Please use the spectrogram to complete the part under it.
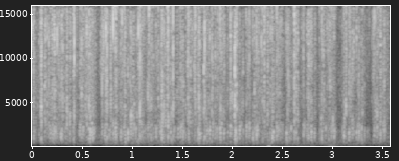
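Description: Audience applause at a naming-ceremony celebration for Jean Gab'lou: a steady, dense patter of many hands clapping throughout, fairly close and uninterrupted, with no clear talk over it.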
